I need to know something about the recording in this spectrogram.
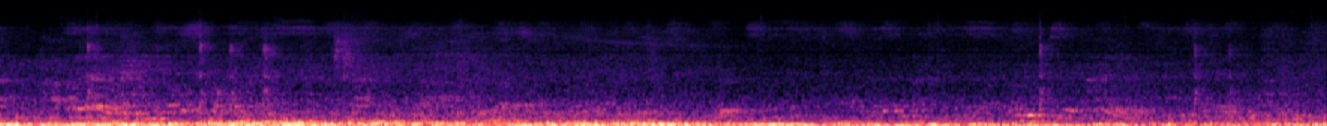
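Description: Hands pat on a man's shoulders.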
